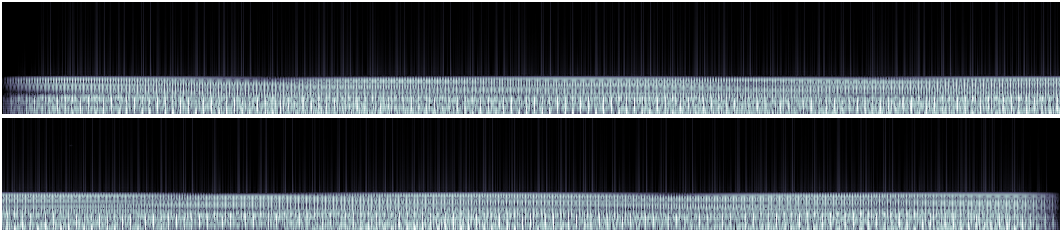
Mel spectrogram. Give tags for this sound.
horror; sci-fi; synthesis

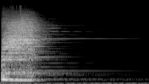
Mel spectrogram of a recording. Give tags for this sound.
beijing-opera; china; chinese; chinese-traditional; compmusic; daluo-instrument; gong; icassp2014-dataset; idiophone; peking-opera; percussion; qmul

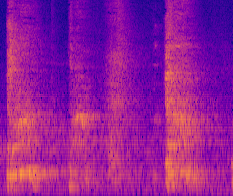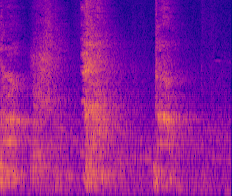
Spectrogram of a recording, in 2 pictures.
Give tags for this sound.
field-recording; coughing; male

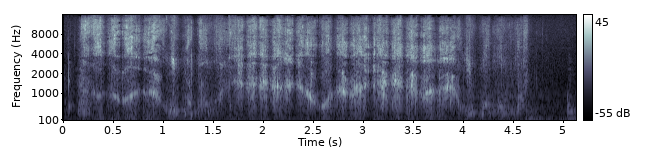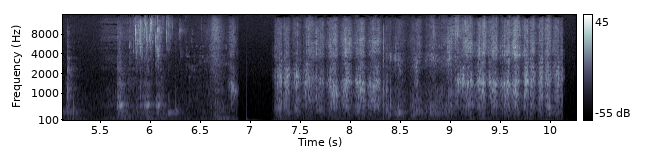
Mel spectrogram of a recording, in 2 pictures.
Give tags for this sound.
brush; cleaning; spit; teeth; water

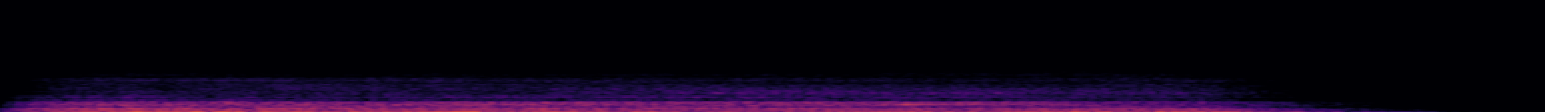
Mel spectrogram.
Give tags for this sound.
ambience; brig; drone; fiction; room; science; tone

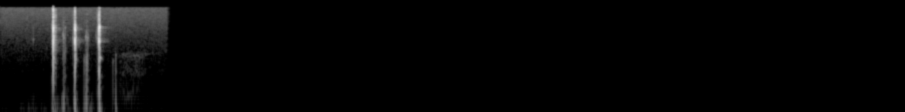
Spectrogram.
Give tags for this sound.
samples; awful; microphones; clicking; mic; mouth; dynamic

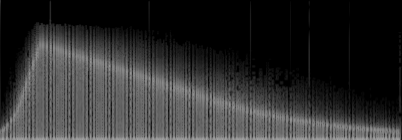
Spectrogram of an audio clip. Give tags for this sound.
evil; free; horror; multisample; sample; sampler; sound; subtractive; synthesis

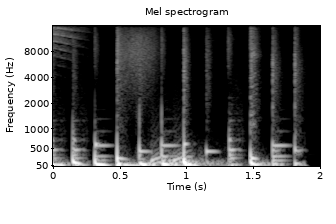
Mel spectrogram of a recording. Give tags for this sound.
hip-hop; drums

